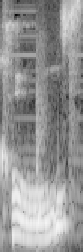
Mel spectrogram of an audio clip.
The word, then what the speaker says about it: Cowles: It is pronounced Cowles. George Cowles was an early land owner developer out in the East County area. So Cowles Mountain, like the department store, we want to respect the dead, right? It's a namesake, so we want to pronounce it correctly.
